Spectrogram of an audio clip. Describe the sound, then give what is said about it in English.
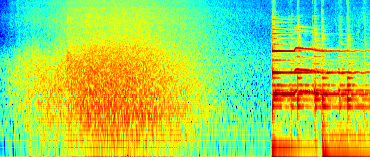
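A single sea wave swells into a broad, hissing wash and slowly draws back on a beach of soft white coral sand, in warm sunshine with a sea breeze, then a loud burst of tonal, music-like sound cuts in abruptly near the end. “The warm sunshine, the sea breeze, the soft white coral sand beneath my toes.”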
